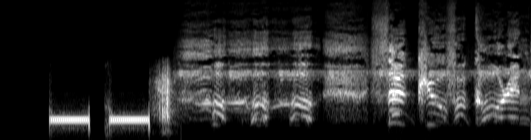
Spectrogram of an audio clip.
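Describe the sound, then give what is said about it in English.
A telephone ringing tone purrs twice in quick succession, a steady double burst heard over the line while calling a Santa phone line at Christmas, then excited voices break in and keep talking. “Oh, it's ringing! It's ringing.”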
